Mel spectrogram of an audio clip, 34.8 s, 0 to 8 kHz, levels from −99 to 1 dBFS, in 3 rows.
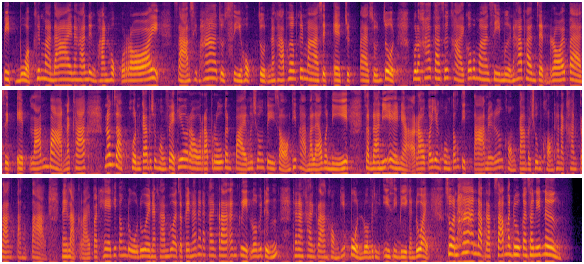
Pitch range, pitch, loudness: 205-250 Hz, 220 Hz, -24 LUFS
